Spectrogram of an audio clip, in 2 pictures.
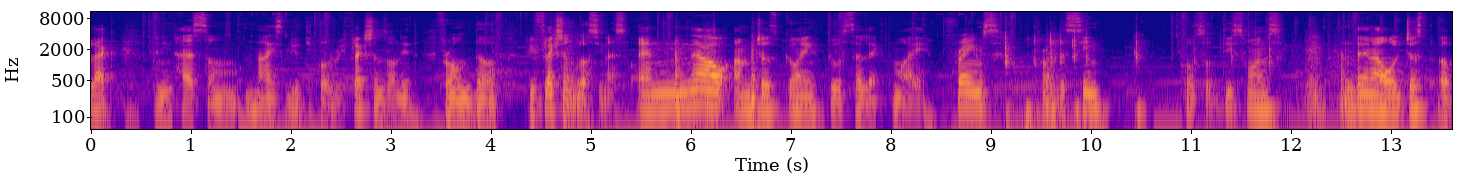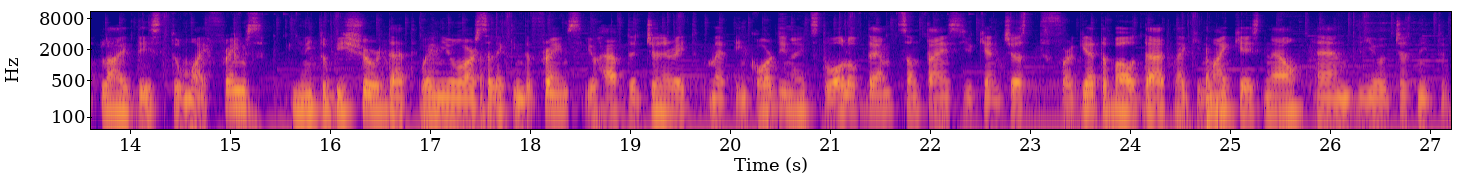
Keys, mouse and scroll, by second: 5.4 click, 9.3-10.3 typing.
